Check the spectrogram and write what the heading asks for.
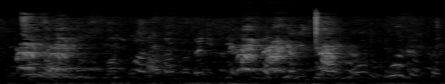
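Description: A dog barking among people talking in the background, with one sharp crack a little after three seconds in.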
